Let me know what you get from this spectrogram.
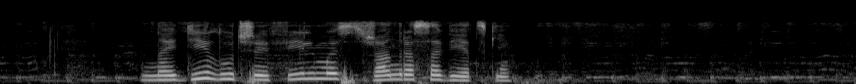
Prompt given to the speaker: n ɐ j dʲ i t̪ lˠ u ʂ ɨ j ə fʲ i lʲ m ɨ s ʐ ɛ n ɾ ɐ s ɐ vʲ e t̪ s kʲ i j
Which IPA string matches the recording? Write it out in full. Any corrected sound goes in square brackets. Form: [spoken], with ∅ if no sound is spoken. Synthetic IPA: n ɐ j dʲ i [∅] lˠ u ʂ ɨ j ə fʲ i lʲ m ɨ s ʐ [a] n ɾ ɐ s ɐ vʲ e t̪ s kʲ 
